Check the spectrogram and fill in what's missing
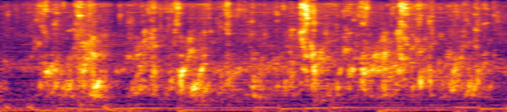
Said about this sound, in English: submerge the entire airbrush underwater and flush and back flush out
